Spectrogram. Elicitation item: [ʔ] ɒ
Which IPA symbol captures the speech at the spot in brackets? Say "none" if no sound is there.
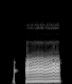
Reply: ʔ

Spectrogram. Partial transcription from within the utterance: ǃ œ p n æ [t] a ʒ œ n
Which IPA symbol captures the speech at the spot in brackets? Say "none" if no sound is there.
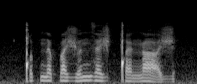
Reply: p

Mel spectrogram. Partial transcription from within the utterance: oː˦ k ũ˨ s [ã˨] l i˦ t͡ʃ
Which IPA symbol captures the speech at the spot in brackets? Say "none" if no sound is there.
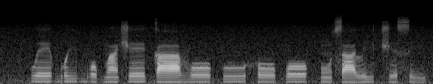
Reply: a˨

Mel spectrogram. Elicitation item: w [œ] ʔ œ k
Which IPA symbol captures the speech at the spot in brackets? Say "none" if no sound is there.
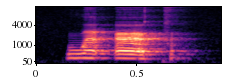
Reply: ə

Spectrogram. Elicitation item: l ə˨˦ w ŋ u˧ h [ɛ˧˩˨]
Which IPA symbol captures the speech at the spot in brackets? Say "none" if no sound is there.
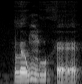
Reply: ɛ˧˩˨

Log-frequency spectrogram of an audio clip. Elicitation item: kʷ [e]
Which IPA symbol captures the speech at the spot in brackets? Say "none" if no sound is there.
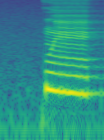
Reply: ẽ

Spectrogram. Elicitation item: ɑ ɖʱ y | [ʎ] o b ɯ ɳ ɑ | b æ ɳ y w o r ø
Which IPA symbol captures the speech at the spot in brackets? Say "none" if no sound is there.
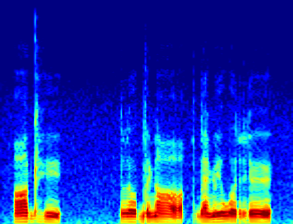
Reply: l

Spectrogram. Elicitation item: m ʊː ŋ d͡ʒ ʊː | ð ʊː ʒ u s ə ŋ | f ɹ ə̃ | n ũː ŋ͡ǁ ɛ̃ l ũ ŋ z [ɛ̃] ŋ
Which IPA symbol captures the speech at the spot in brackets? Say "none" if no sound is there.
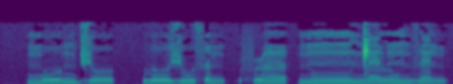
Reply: ɛ̃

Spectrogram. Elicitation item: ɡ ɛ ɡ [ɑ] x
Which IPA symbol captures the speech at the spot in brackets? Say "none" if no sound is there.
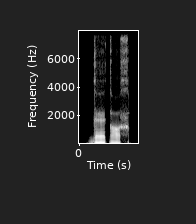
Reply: ɑ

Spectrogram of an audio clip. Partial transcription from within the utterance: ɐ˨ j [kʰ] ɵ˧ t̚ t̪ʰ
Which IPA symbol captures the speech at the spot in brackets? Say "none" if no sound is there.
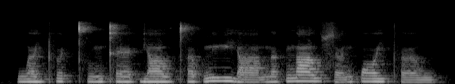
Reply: pʰ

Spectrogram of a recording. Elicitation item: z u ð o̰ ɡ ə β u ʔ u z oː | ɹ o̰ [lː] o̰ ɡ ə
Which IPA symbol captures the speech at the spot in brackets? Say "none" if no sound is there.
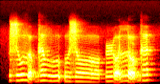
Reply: lː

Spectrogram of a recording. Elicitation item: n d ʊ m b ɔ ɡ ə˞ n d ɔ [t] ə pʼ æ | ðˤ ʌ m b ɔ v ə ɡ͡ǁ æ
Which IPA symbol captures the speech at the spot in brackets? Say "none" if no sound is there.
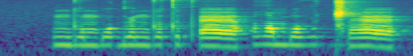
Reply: t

